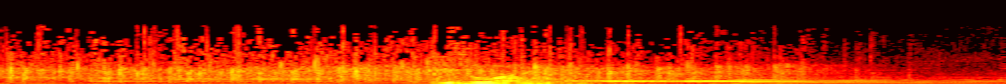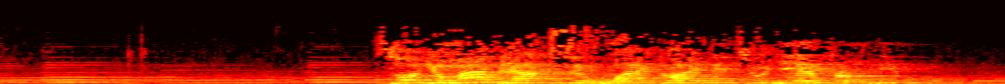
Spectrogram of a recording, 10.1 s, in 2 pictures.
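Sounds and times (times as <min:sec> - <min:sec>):
audience clapping: 0:00.0 - 0:04.9
speech: 0:02.2 - 0:03.0, 0:07.2 - 0:09.6.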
